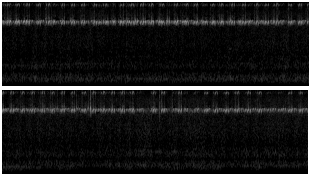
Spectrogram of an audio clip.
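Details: A chorus of grasshoppers in a flowery meadow, thin high buzzing pulsed at a fast even rate, a faint second band higher up, with occasional brief louder clicks.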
